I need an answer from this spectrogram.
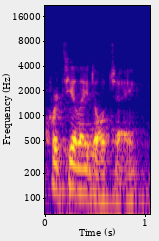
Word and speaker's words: Cortile Dolce: parfume so where should we go first first Corti Dolce that is how you pronounce it you're pronouncing a at the end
